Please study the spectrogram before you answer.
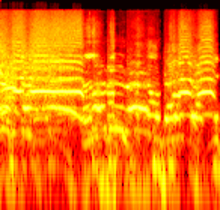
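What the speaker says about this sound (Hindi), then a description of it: "देखो मेरे कितनी भीड़ है, जनता में एक जोश है" A loud crowd at an Aam Aadmi Party rally celebrating an MCD election win in Sultanpur Majra, Delhi, cheers and yells continuously, with shouts rising over a dense, steady roar of voices.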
